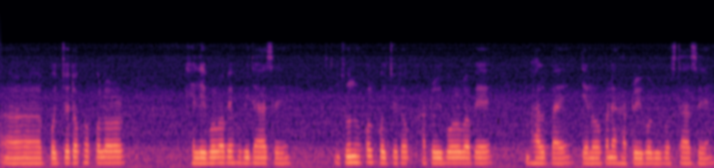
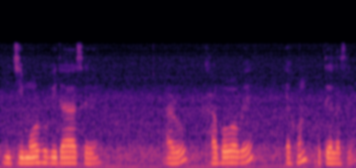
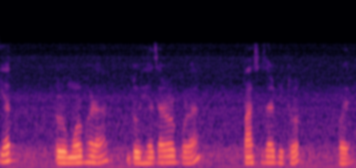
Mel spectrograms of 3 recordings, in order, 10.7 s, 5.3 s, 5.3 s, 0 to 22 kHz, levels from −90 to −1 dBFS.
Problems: constant background noise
